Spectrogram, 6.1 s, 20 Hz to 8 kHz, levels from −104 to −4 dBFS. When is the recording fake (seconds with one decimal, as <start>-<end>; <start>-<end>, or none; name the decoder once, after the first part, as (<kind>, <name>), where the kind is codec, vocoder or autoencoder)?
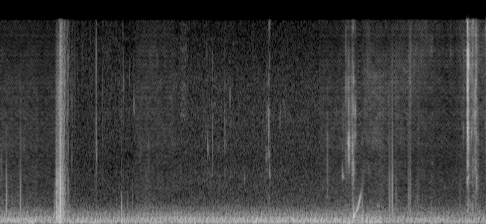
0.0-0.8 (vocoder, Vocos); 1.7-2.2; 4.0-6.1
